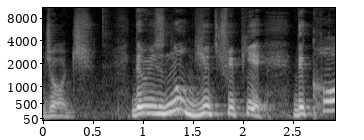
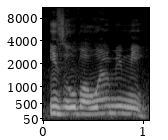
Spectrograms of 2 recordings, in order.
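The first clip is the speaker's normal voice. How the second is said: much softer, higher, near breaking; quiet overwhelmed reply; 6 semitones higher, 12 dB quieter than usual. Retold or imitated. Believer quietly answering Christians who say he lacks faith, overwhelmed. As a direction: plead it under your breath. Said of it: "But Christians say".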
